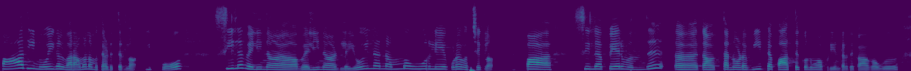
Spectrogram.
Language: Tamil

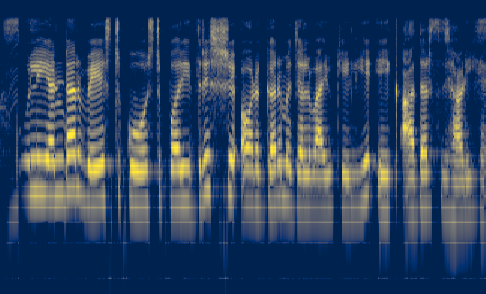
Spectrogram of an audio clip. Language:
Hindi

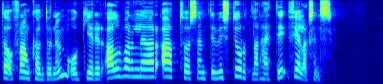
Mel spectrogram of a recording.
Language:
Icelandic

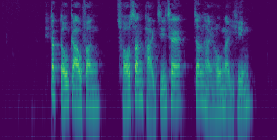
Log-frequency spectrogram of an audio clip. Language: Cantonese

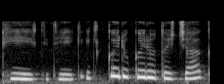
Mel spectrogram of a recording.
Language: Kashmiri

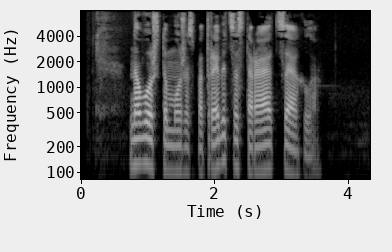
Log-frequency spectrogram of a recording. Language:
Belarusian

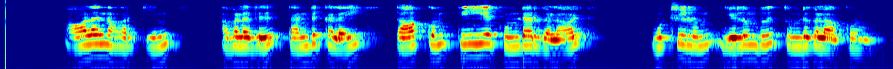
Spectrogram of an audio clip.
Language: Tamil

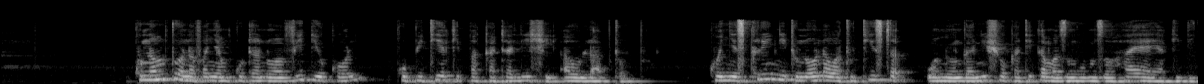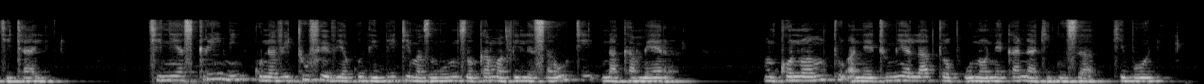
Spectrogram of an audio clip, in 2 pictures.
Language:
Swahili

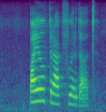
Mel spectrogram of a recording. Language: Afrikaans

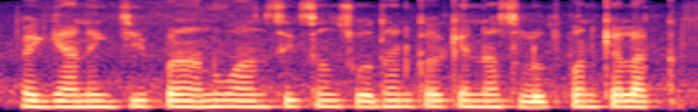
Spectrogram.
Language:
Maithili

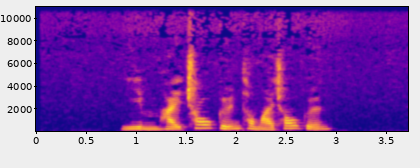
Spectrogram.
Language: Cantonese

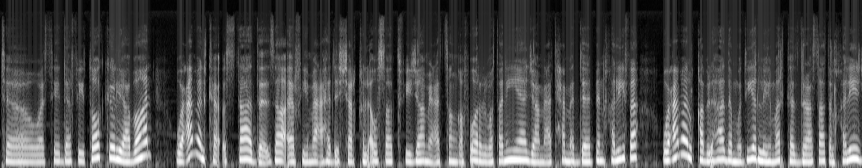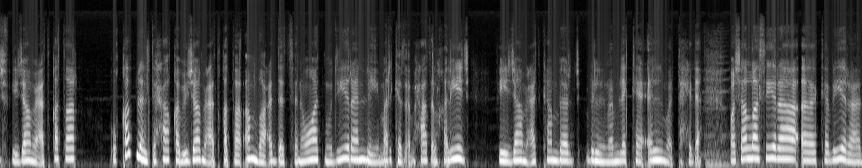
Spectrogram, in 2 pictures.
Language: Arabic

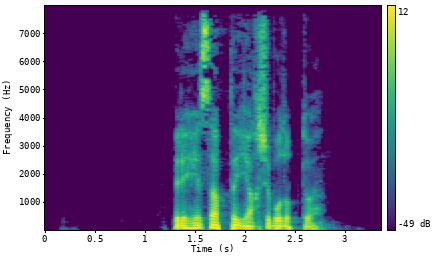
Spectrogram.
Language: Uyghur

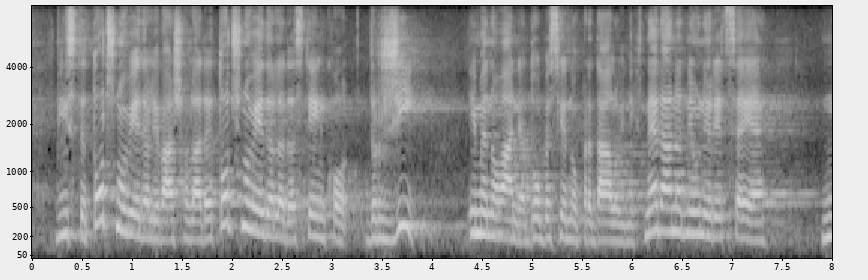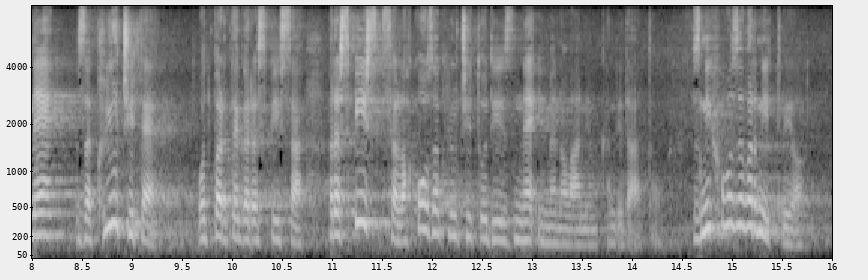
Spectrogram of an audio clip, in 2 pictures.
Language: Slovenian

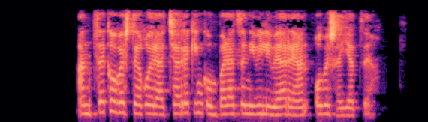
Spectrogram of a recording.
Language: Basque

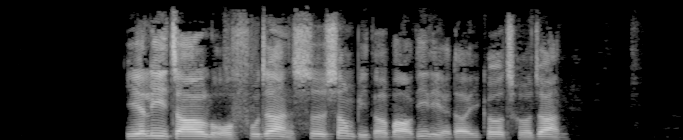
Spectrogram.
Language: Chinese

